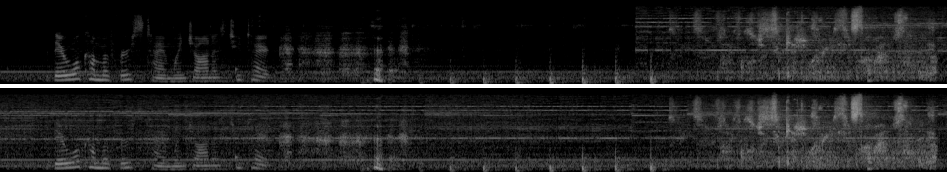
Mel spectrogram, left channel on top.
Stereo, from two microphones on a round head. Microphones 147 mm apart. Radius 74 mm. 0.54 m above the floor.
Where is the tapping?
75° right (ahead or behind), 4.5 m.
